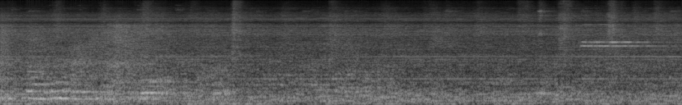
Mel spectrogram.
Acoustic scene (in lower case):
subway station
